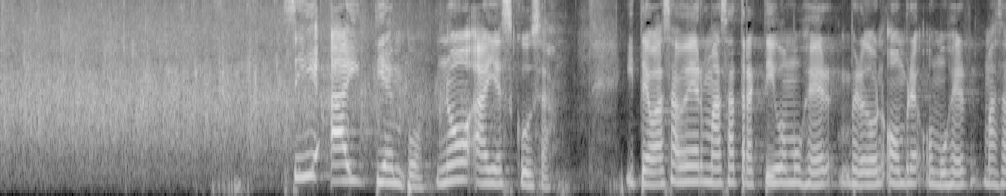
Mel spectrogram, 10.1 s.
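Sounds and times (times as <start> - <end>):
audience applause: 0.0 - 4.6
speech: 2.9 - 5.6, 6.3 - 10.0.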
